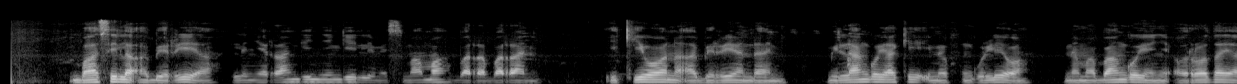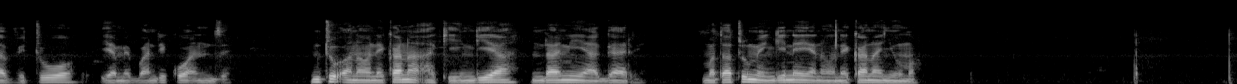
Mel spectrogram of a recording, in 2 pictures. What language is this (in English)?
Swahili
